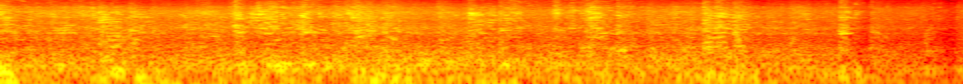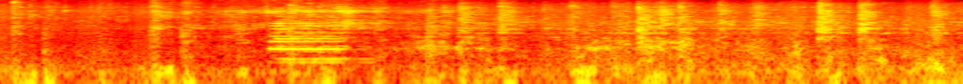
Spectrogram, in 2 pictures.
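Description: Passenger train running along the track, its wheels clattering over the rail joints. A short horn blast sounds about six seconds in.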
